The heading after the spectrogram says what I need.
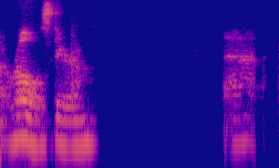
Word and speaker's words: Rolle: of them today but this one's called rolls theorem i've also heard it called raleigh's theorem and it probably goes by lots of different names or lots of different pronunciations i should say but i call it rolls theorem um i believe that this is named after a french mathematician so it's probably more like royale's theorem or something like that but uh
